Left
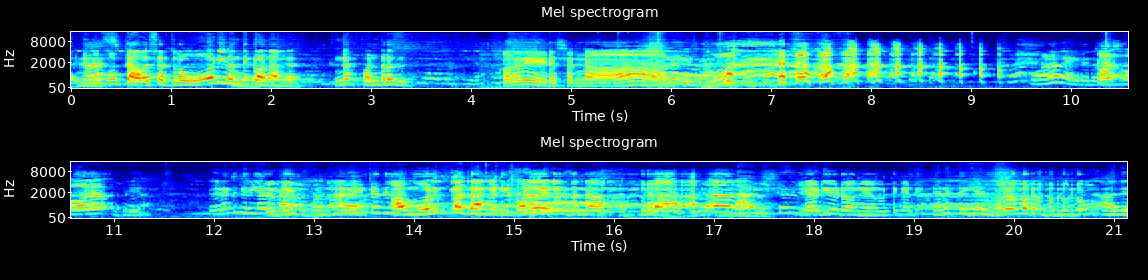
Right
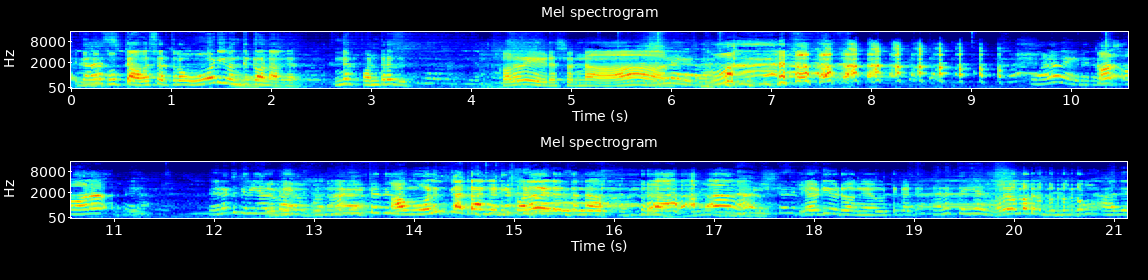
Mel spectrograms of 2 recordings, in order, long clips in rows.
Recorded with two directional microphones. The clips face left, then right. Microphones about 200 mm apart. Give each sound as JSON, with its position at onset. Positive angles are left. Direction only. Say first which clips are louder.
{"t": 0.3, "sound": "a woman's voice", "louder": "left 3 dB", "side_deg": -5}
{"t": 4.3, "sound": "a woman's voice", "louder": "left 1 dB", "side_deg": 10}
{"t": 12.5, "sound": "a man's voice", "louder": "even", "side_deg": 10}
{"t": 13.1, "sound": "a woman's voice", "louder": "even", "side_deg": -45}
{"t": 13.7, "sound": "a woman's voice", "louder": "left 1 dB", "side_deg": 10}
